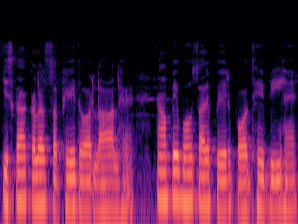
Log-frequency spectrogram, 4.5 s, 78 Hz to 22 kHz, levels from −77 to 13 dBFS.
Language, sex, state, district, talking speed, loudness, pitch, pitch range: Hindi, male, Jharkhand, Ranchi, 185 wpm, -16 LUFS, 125 Hz, 115-135 Hz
